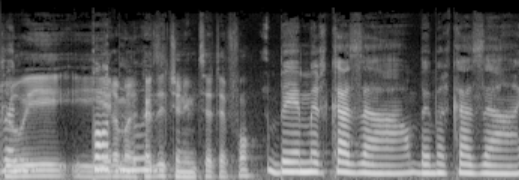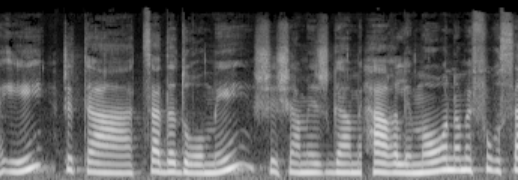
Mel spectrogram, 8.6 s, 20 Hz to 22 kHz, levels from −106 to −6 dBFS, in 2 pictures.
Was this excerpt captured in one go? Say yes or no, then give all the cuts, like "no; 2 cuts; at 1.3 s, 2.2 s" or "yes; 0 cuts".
no; 3 cuts; at 0.9 s, 4.9 s, 7.3 s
